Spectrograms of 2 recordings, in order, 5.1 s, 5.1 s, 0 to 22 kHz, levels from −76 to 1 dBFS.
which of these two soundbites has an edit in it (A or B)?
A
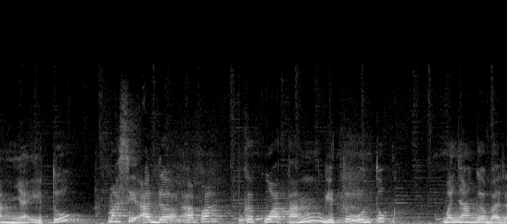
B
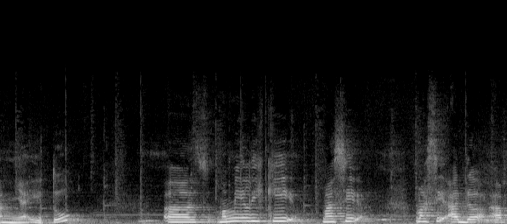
A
